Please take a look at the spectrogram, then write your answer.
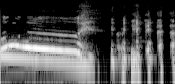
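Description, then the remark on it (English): A human voice imitates a wolf howl for Howling for Wolves: one long, loud, steady wail that sags slightly in pitch for about a second and a half, then drops off into a few quick spoken syllables. “We are Howling for Wolves right now.”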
